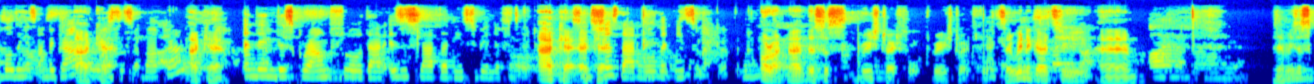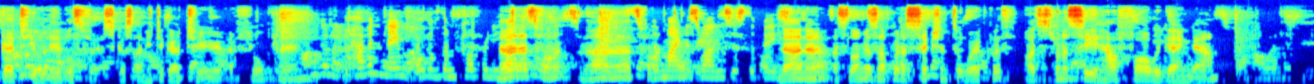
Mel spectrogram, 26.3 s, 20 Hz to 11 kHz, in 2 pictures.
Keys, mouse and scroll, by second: 0.0 middle click, 1.6 shift+middle click, 4.0 middle click, 4.0 middle click, 7.4 middle click, 8.0 Escape, 8.3 click, 8.3 click, 8.5 click, 12.0 middle click, 12.1 middle click, 13.1 scroll, 14.5 click, 15.8-18.3 scroll, 18.8 click, 19.8 click, 20.0 click, 21.3-22.1 scroll, 22.7 scroll, 22.8 Escape, 23.6 click, 23.8 click, 25.5-26.2 scroll.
